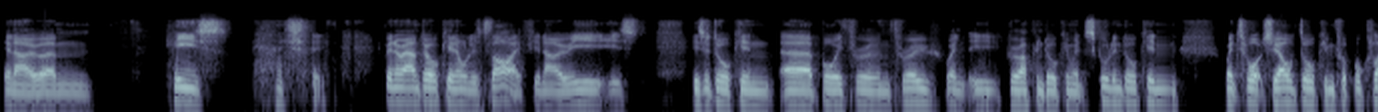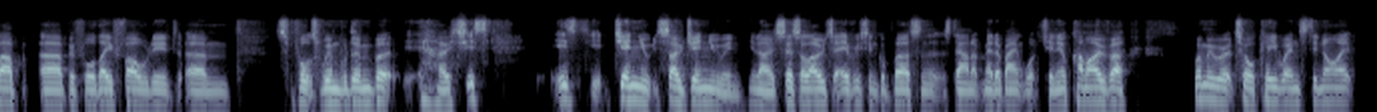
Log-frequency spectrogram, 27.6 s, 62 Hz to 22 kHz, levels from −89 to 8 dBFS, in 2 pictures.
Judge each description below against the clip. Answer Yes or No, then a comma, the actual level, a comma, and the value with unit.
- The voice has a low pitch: Yes, low, 105 Hz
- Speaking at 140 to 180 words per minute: Yes, average, 175 wpm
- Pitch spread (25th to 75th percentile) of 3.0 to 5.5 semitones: No, narrow, 2.4 semitones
